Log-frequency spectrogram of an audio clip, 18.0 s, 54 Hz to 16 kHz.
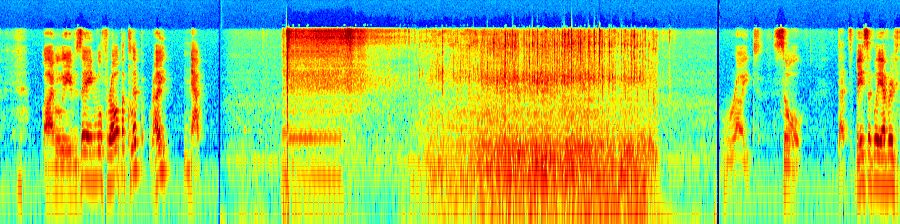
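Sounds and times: short steady hum: 4.5 - 8.4
toy train rolling on wooden track: 7.1 - 13.2.

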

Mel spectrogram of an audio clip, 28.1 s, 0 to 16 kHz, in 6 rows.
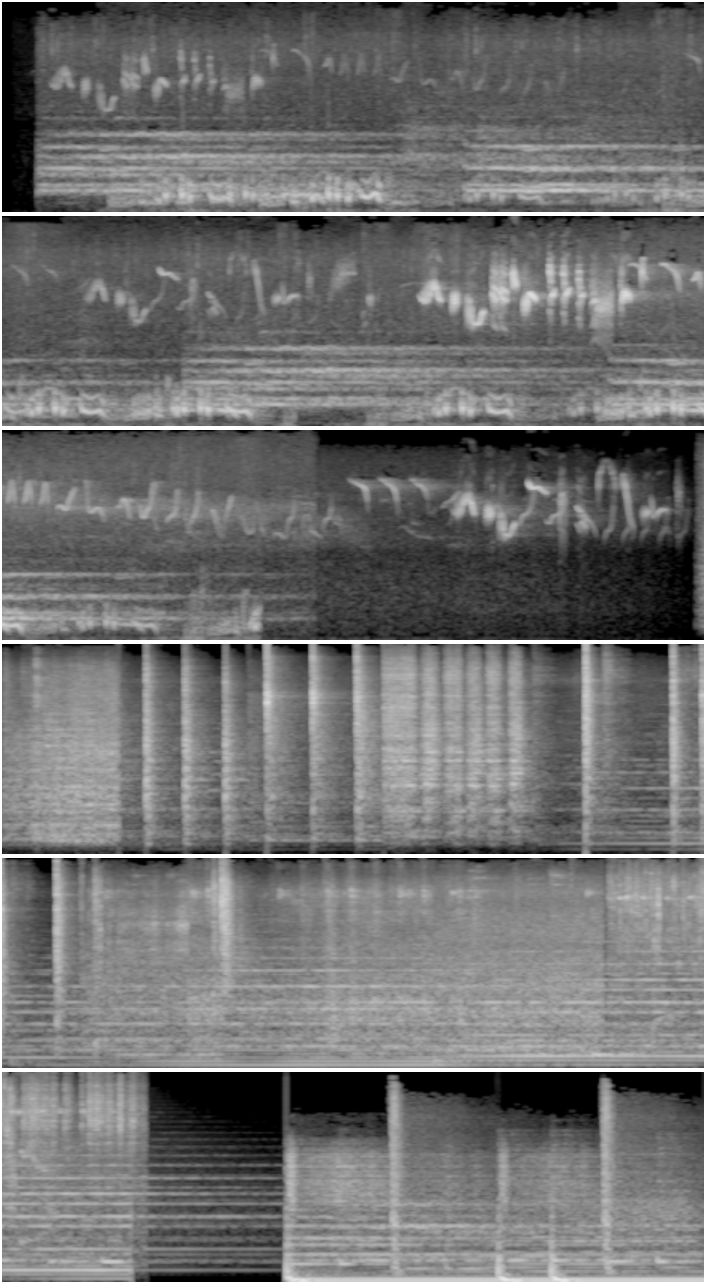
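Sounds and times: sparrows chirping: 0.3 - 14.0
sharp clicks and scraping: 14.0 - 21.8, 22.6 - 24.4
music with sustained notes and bass: 18.2 - 28.0.

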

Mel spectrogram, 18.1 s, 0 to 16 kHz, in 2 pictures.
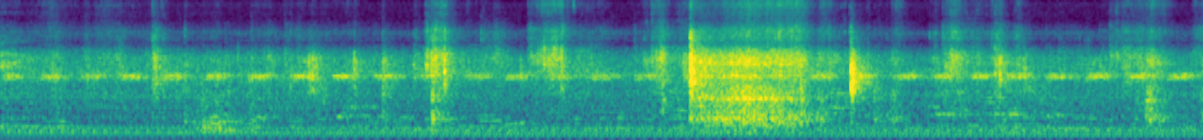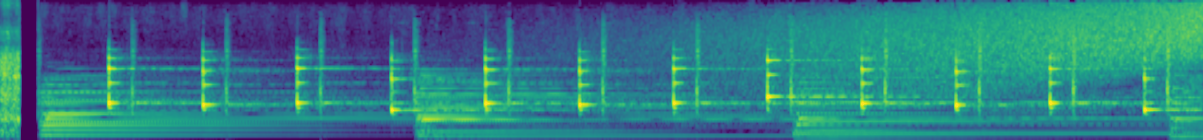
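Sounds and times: steady low hum: 0.0 - 8.9
music: 9.3 - 18.0.

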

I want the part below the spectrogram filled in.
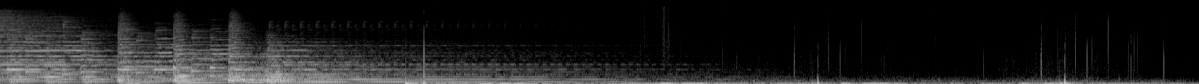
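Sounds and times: low steady hum: 2.8 - 11.9.

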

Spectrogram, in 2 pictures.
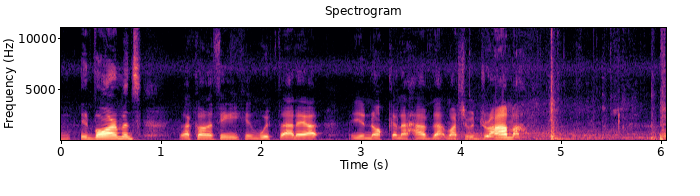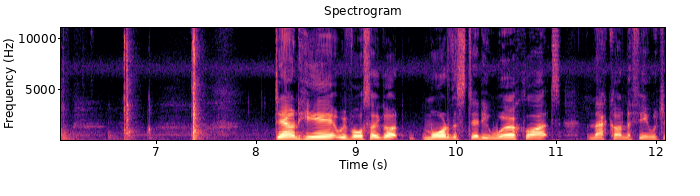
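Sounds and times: metal drawer sliding on runners: 3.8 - 6.9.

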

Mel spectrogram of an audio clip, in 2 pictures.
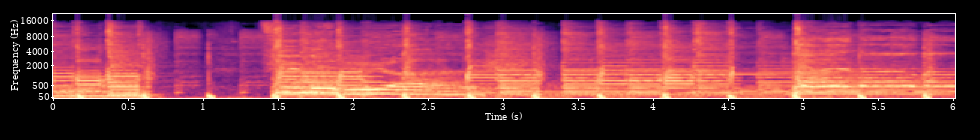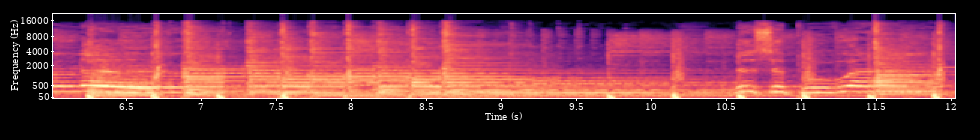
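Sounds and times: disco backing track with drums: 0.0 - 12.0
electric guitar strummed: 0.0 - 12.0.

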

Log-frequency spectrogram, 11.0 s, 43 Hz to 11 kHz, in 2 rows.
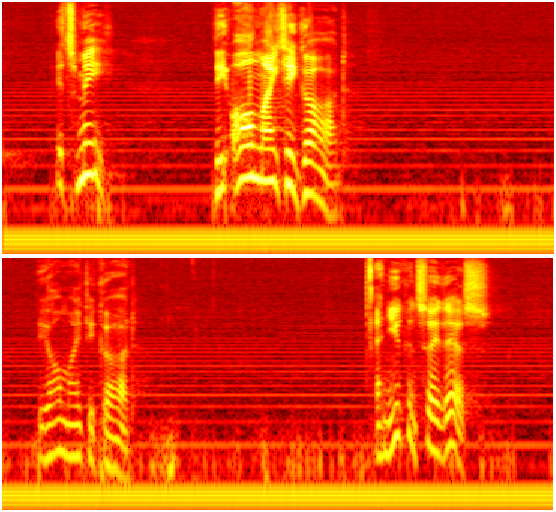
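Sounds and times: electrical mains hum: 0.0 - 11.0
man speaking: 0.6 - 1.2, 2.1 - 3.5, 5.8 - 7.0, 9.2 - 10.5.

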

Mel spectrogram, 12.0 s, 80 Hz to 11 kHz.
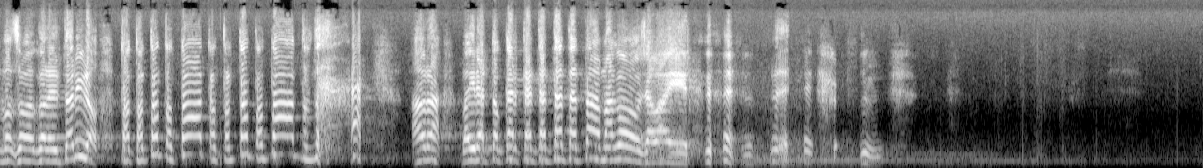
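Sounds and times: man talking animatedly: 0.0 - 8.2
man laughing: 3.0 - 3.9, 6.8 - 8.7.

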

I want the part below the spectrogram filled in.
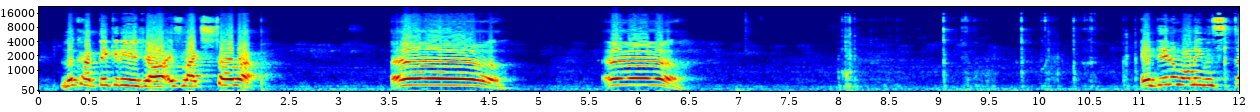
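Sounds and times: spoon clinking against glass: 9.0 - 11.0.

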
